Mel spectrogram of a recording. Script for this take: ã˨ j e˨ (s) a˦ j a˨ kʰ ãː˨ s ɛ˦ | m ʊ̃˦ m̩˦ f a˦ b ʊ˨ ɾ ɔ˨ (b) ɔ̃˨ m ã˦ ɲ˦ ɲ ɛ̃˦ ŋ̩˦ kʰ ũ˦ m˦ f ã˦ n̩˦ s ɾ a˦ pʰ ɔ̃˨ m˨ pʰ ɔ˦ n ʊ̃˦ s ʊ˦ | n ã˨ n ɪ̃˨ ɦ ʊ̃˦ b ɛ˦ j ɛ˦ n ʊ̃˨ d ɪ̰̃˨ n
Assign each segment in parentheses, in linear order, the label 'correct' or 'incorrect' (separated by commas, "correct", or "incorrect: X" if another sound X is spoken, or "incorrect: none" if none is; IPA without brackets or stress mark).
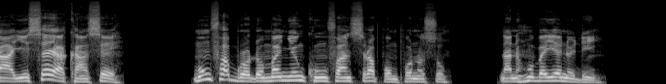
correct, incorrect: d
